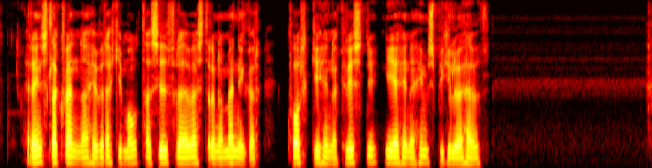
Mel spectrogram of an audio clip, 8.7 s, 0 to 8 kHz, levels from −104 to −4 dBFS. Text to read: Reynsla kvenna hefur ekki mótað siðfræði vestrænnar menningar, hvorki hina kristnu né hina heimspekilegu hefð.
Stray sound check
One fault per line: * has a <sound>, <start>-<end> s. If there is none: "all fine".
all fine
